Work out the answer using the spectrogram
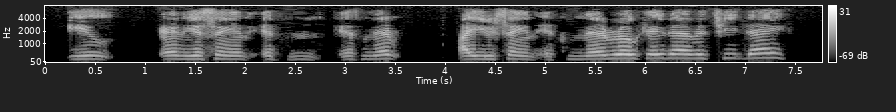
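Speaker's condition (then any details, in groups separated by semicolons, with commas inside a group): Cerebral palsy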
